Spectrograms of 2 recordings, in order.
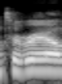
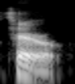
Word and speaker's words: Terrell: If you call him Terrell Owens, he gonna have a fit. It's Terrell. I'll be like, well, it ain't spelt like Terrell, but okay.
